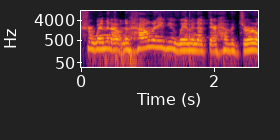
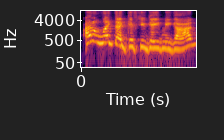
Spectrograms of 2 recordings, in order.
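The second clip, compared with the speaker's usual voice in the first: complaining prayer; 4 semitones higher, 8 dB louder than usual. Retold or imitated. Acting out her complaining prayer.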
